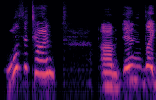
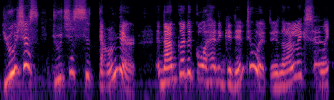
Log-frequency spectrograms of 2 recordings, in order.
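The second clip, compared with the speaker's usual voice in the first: put-on playful Wisconsin accent; 5 semitones higher, 6 dB louder than usual. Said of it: "Wisconsin accent".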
